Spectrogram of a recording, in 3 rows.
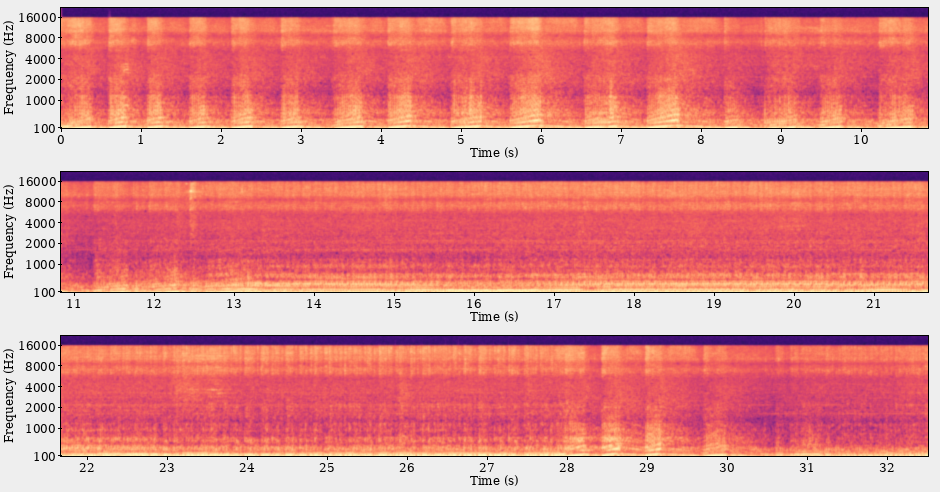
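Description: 2JZ straight-six in a Mitsubishi Starion, exhausting through a 4-inch Vibrant Performance muffler. It is blipped in quick repeated revs, a little more than one a second, for about ten seconds, then settles to a steady idle. A few more quick revs come near the end.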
